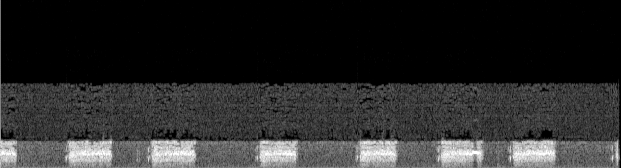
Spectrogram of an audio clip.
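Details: Barn owls at Audubon Starr Ranch, California, male exploring a nest cavity while the female expects mating: long harsh hissing screeches, each about half a second, repeated roughly every second over a steady low hum.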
